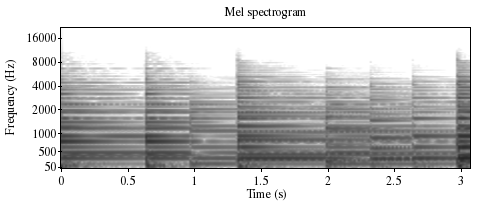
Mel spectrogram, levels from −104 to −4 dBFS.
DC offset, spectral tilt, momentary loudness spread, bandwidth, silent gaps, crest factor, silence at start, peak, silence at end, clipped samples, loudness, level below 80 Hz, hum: under 0.1%; -7 dB/octave; 5 LU; 9 kHz; none; 20 dB; 0 s; -10 dBFS; 0 s; under 0.1%; -32 LUFS; -52 dBFS; none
